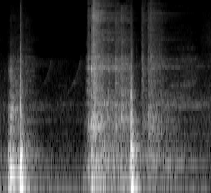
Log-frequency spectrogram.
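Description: Two sharp knocks a little over a second apart, with a brief scraping between, from the metal racks or wood-chip tray inside an electric smoker being handled.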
